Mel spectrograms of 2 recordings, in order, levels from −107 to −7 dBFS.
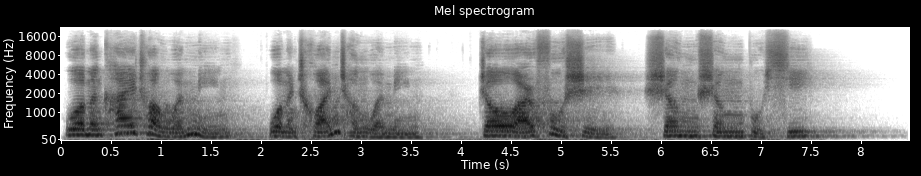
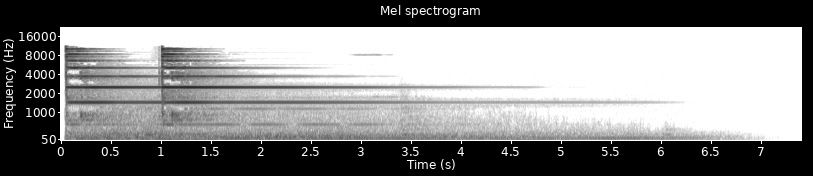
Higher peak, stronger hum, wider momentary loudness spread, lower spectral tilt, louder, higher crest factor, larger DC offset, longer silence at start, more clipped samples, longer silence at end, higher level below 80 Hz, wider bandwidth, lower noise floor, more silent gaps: first, -4 dBFS vs -8 dBFS; neither; second, 13 LU vs 23 LU; first, -5 dB/octave vs 2 dB/octave; about the same, -22 LUFS vs -23 LUFS; second, 18 dB vs 24 dB; neither; about the same, 0.05 s vs 0.05 s; neither; second, 0.85 s vs 4.3 s; first, -54 dBFS vs -60 dBFS; first, 19.5 kHz vs 12 kHz; second, -63 dBFS vs -90 dBFS; neither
